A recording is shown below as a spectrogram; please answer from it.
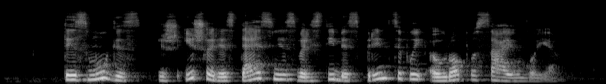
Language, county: Lithuanian, Vilnius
